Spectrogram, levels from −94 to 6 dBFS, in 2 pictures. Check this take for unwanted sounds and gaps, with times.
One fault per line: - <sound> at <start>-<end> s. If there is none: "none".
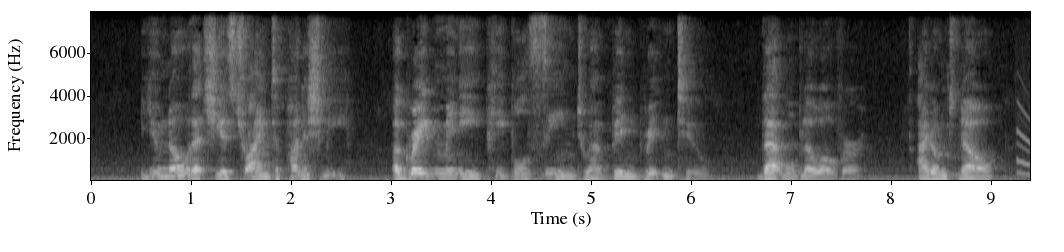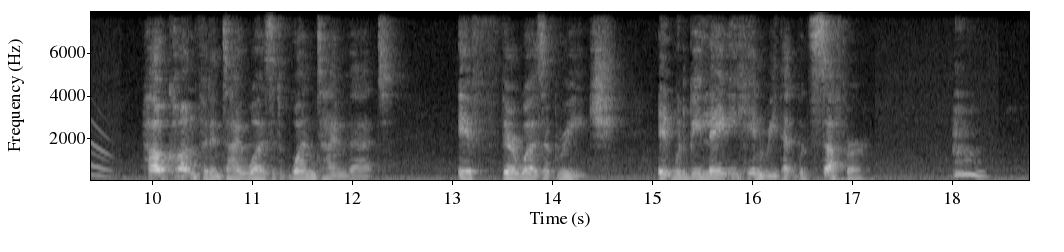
- chirp at 9.3-9.7 s
- throat clearing at 18.0-18.4 s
